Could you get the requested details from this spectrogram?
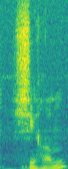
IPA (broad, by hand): ʃihʌm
